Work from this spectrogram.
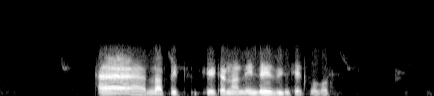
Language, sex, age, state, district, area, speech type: Santali, male, 30-45, West Bengal, Jhargram, rural, conversation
